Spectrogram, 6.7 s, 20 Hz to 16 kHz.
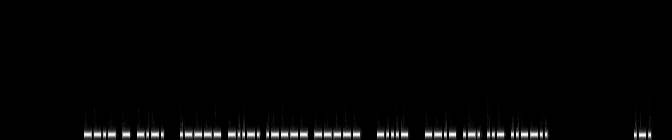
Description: Morse code, heard as a keyed tone, about 50 wpm, 700 Hz. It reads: QTC 1/10 <BT> QRU? R
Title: Worked All Europe DX Contest - QTC Exchange with Repeats - 50wpm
